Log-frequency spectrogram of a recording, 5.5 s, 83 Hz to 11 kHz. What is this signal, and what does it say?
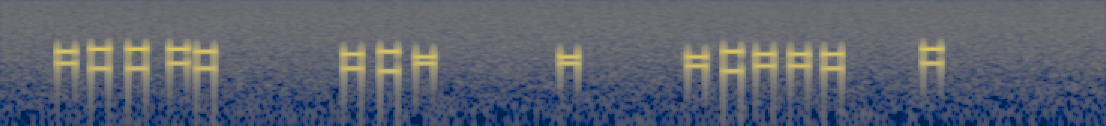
DTMF, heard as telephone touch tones, dialled by hand, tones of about 90 ms. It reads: #BBD6 53* * 73885 D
